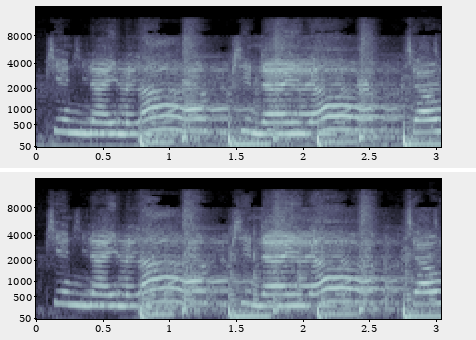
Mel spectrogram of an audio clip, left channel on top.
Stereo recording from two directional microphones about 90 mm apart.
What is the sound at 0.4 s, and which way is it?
Music, 35° left (ahead or behind).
